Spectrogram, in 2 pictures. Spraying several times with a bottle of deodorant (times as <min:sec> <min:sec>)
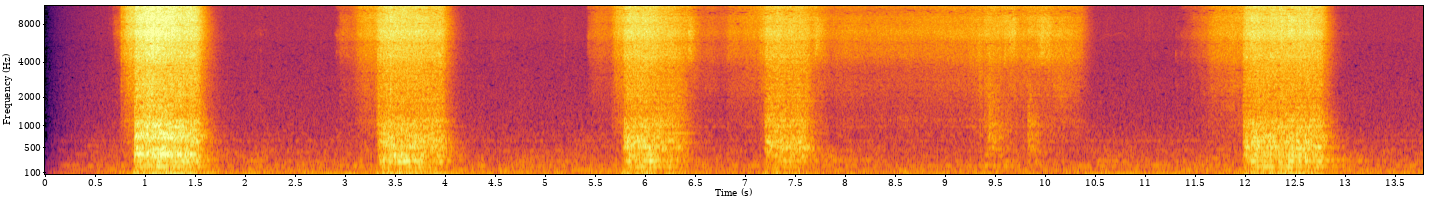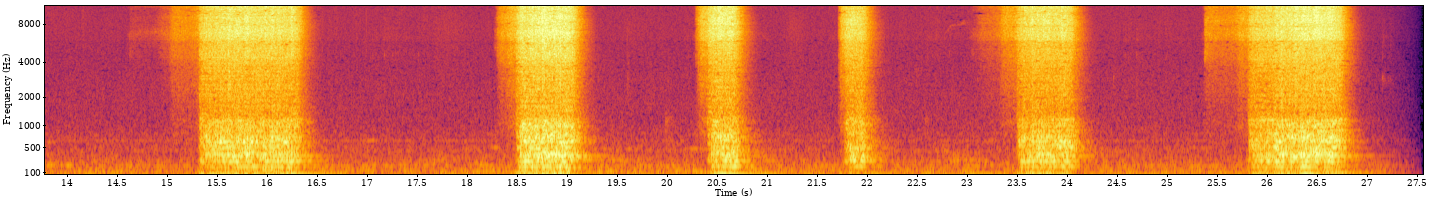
0:00.7 0:01.7, 0:02.9 0:04.2, 0:05.4 0:10.5, 0:11.4 0:13.0, 0:14.6 0:16.5, 0:18.3 0:19.2, 0:20.3 0:20.9, 0:21.7 0:22.2, 0:23.1 0:24.2, 0:25.4 0:27.0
